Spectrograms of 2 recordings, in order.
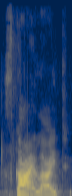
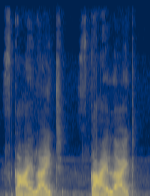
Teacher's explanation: Then SP or SK is not aspirated.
